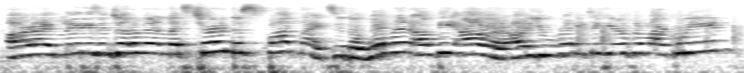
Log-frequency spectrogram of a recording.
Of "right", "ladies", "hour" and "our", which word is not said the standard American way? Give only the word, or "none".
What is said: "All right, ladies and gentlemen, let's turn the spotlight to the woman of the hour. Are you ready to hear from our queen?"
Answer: none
